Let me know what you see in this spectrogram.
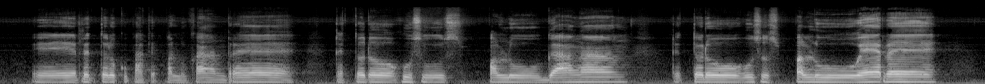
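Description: No technical faults can be heard anywhere in the recording; the speech signal stays continuous and steady throughout.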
